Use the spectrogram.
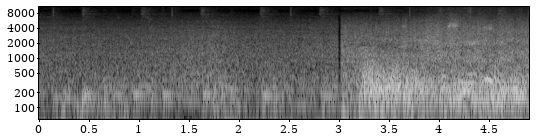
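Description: A river rushing near a stony mountain trail, a broad constant roar of flowing water that swells louder partway through, with wind buffeting the microphone.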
